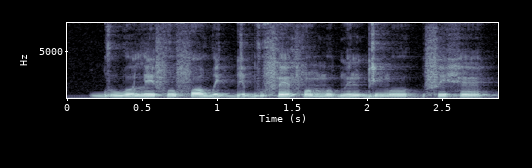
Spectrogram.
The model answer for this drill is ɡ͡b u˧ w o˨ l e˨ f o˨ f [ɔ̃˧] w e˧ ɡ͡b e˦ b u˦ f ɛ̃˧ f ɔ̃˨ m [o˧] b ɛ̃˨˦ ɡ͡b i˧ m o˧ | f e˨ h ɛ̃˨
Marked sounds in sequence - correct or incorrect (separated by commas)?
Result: incorrect, incorrect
